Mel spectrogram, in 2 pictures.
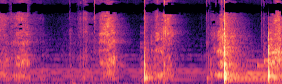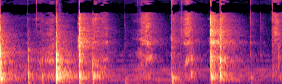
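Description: Spatula scraping thick chocolate cake batter out of a mixing bowl into a metal cake pan, in short quick strokes about two a second, over soft background music.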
